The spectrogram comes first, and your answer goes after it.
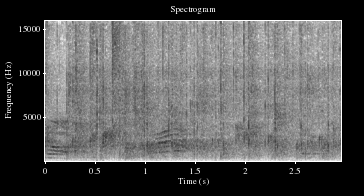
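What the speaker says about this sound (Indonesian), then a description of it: "Tepuk tangan untuk kelompok" Schoolchildren in a classroom clap for a student group after their work is praised, a dense, fairly loud burst of applause that continues steadily for a few seconds.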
